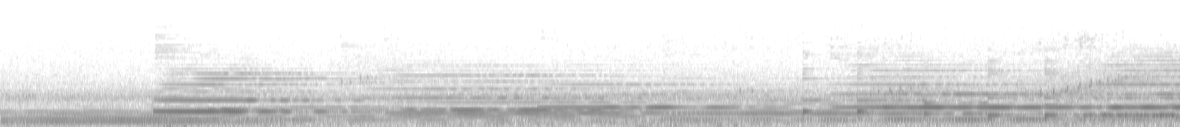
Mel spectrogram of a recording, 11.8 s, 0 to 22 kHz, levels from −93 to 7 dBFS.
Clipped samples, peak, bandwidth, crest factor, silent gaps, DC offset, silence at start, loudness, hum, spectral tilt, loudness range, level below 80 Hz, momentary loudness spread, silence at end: under 0.1%; -36 dBFS; 10.5 kHz; 14 dB; none; under 0.1%; 0 s; -51 LUFS; none; -7 dB/octave; 4 LU; -72 dBFS; 9 LU; 0 s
